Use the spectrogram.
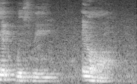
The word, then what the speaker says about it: Airea: Era rhymes with Sarah.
